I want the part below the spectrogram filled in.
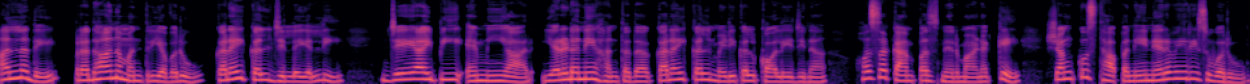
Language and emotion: Kannada, neutral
